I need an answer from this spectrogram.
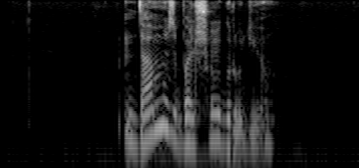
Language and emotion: Russian, neutral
